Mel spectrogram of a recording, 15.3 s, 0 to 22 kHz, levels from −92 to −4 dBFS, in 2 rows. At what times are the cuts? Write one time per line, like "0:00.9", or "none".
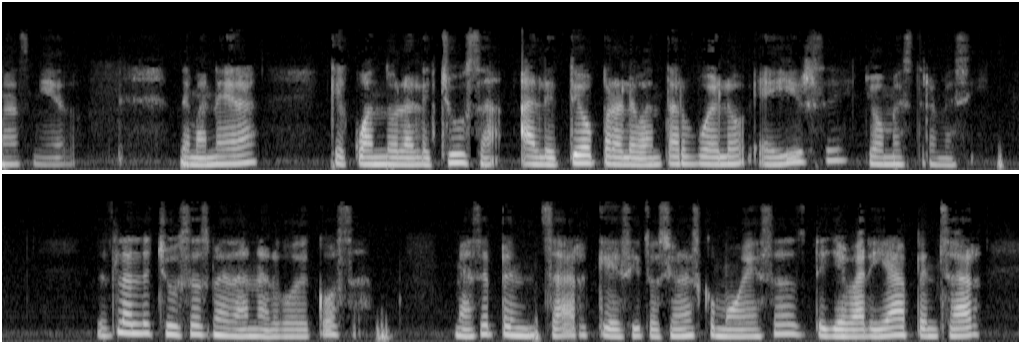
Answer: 0:08.4
0:13.6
